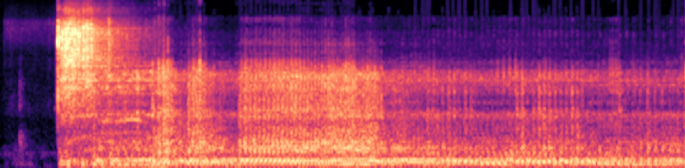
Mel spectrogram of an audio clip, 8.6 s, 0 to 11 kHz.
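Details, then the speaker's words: Tao Tao 110cc ATV quad, small single-cylinder, after replacing the carburetor (eBay carb with new intake), started on a jumper pack with a little choke: catches after a quick crank and settles into a steady, even idle, breathing better than the old carb; normal running. "sounds a lot better than the old uh carb that I had in there obviously better intake is breathing better"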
